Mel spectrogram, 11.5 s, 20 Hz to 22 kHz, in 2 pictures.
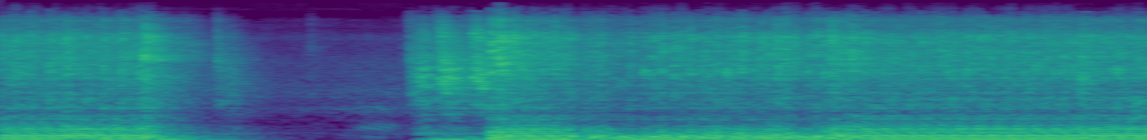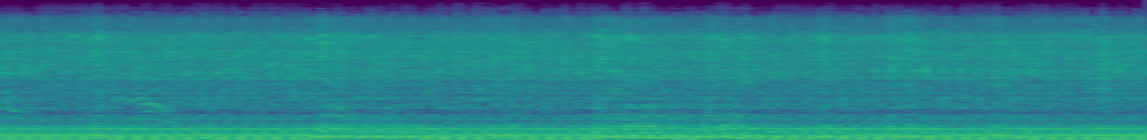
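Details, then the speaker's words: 2002 Yamaha Venture Midnight Edition touring motorcycle, fully reassembled after fuel pump, fuel filter, battery and clutch bleed work, restarted after battery went dead from key left on: cranks, catches after a short pause, settles into steady smooth idle, no leaks; healthy. "but the motorcycle is done you guys all heard it running and uh it's fun it's good it just sounds so awesome no leaks"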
